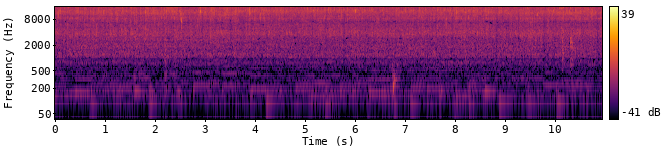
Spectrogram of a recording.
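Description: Chopped tomatoes, onions and spices sizzling in a pan on a gas burner, a steady hiss, with soft background music and a single light tap about two-thirds of the way through.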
